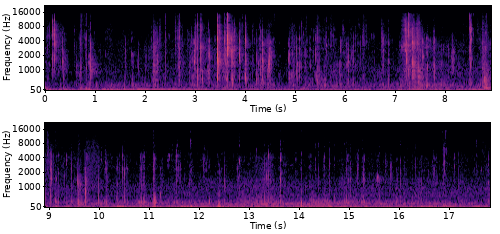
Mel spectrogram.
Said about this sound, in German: Es schmeckt. Moment. Es schmeckt. Moment. Ich hab den großen Bissen genommen.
